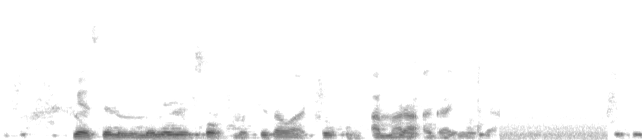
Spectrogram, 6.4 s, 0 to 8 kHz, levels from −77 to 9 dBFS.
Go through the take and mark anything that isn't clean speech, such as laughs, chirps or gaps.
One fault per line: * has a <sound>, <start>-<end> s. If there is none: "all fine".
all fine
